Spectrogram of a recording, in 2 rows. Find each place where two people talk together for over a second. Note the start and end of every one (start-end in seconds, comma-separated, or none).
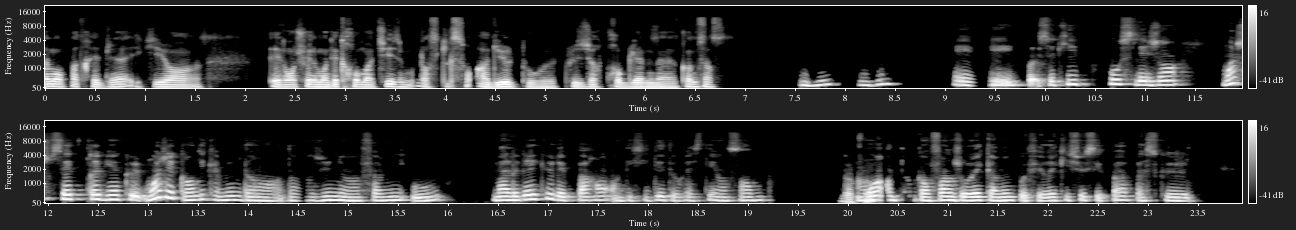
none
